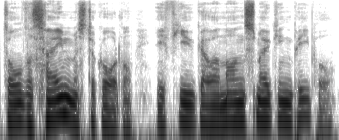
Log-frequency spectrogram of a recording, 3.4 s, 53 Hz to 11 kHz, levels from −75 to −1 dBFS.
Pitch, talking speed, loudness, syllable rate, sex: 100 Hz, 210 wpm, -15 LUFS, 5.1 syllables/s, male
